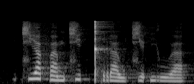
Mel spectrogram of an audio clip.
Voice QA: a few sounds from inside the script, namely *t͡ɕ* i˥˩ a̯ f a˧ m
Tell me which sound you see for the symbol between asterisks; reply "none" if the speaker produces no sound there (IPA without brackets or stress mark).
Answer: t͡ɕ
